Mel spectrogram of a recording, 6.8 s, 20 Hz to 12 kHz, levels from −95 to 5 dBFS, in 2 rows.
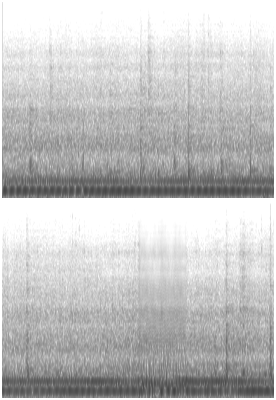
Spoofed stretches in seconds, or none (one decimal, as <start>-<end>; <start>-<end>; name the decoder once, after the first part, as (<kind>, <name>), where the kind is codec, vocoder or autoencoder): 5.1-5.7 (vocoder, Vocos)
